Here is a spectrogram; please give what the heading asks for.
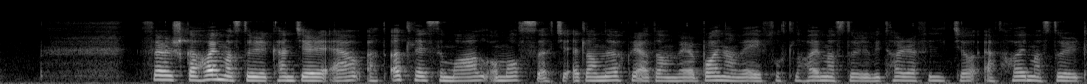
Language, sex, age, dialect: Faroese, female, 36-60, Norðurstreymoy/Eysturoy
